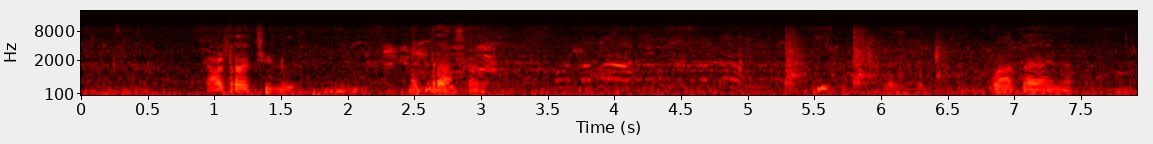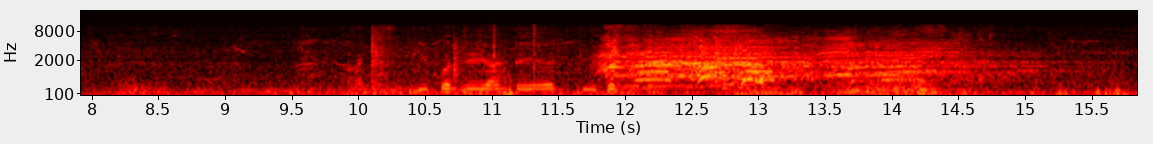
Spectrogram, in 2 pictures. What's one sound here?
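Men call out and shout across an open field.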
